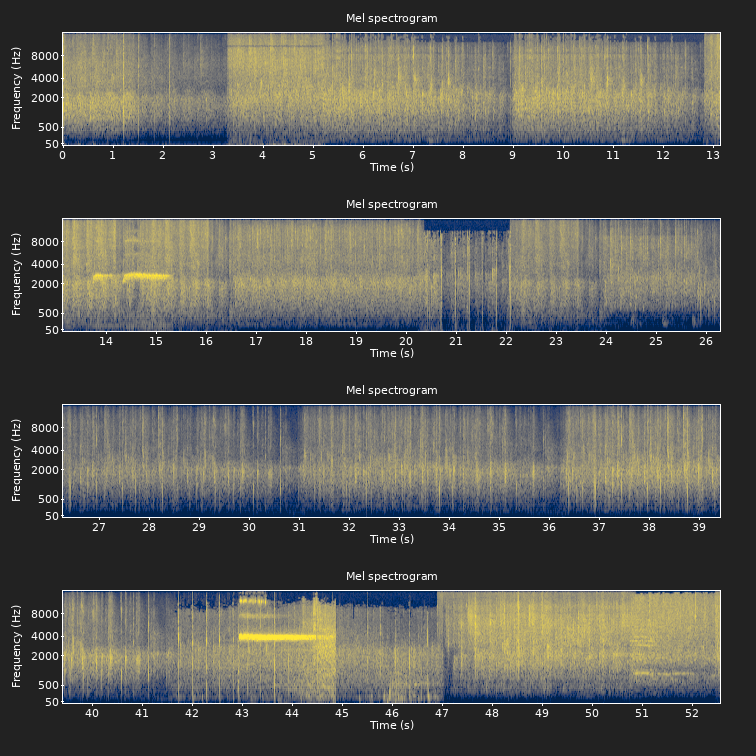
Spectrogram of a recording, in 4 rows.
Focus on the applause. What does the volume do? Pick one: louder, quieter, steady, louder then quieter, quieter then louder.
quieter then louder.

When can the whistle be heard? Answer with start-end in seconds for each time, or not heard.
13.7-15.3, 42.9-44.9.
